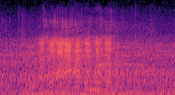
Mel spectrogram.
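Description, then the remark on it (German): A single sheep bleats once, a wavering, nasal call lasting about half a second against a quiet outdoor background, in the mountainous southwest of New Zealand. “Berge, Schafe, Wasserfälle.”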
